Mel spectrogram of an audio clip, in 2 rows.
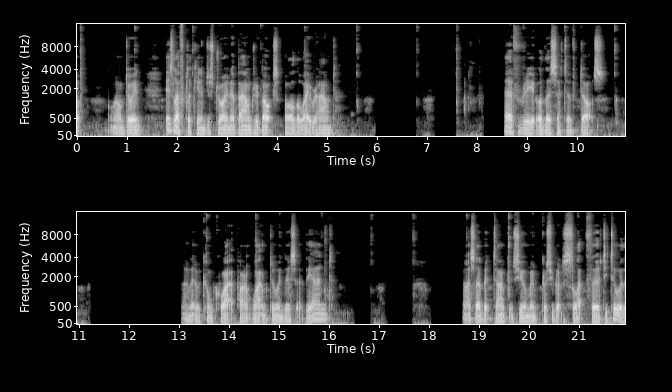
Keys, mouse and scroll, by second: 1.3 shift+click, 3.8 shift+middle click, 5.6 shift+click, 9.2 shift+middle click, 10.8 shift+click, 15.9 shift+middle click, 18.8 shift+click, 21.0 shift+middle click.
